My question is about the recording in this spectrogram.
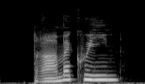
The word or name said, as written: dramaqueen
